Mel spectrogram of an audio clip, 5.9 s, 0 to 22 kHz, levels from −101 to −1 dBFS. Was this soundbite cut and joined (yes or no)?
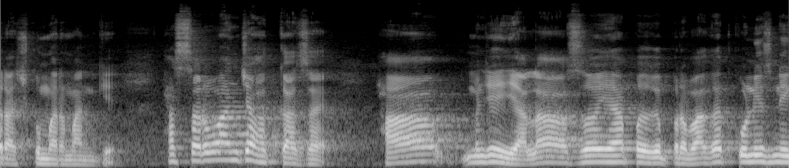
no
